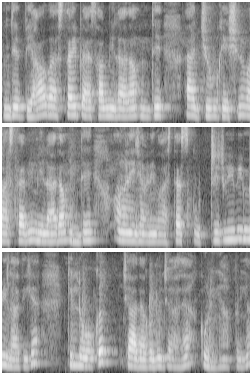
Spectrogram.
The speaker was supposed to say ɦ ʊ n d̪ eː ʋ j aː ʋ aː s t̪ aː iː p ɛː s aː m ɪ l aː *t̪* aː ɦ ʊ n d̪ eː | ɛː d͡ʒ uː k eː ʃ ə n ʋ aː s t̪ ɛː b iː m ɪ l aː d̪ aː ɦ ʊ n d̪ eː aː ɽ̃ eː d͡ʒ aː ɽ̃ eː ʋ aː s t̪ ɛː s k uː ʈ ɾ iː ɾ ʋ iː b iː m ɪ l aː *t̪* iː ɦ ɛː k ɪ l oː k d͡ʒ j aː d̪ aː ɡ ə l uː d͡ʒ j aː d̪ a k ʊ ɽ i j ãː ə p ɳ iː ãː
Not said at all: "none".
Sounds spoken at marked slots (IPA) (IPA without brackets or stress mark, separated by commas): d̪, d̪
